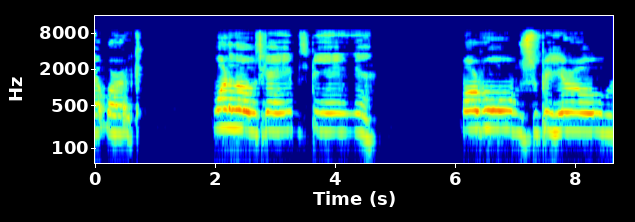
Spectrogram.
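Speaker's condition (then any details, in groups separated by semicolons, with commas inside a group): Cerebral palsy; wheelchair, needs transfer help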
